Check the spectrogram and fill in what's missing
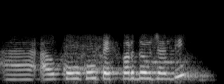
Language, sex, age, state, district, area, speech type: Odia, female, 18-30, Odisha, Puri, urban, conversation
